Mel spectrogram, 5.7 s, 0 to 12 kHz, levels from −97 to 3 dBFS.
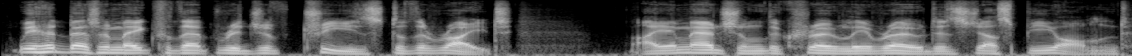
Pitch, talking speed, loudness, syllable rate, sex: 115 Hz, 210 wpm, -18 LUFS, 5.3 syllables/s, male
